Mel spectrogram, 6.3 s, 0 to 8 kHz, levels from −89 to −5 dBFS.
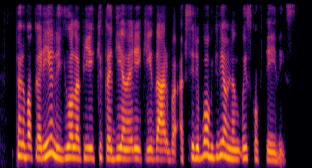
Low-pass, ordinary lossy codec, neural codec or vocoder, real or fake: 7.2 kHz; AAC, 48 kbps; autoencoder, 48 kHz, 32 numbers a frame, DAC-VAE, trained on Japanese speech; fake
